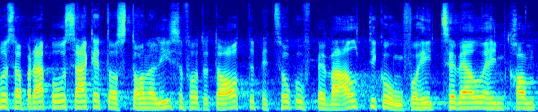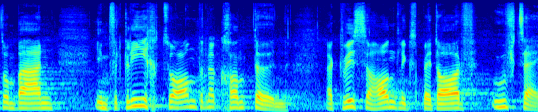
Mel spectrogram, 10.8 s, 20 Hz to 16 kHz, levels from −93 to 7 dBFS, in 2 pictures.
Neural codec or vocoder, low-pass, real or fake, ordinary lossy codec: none; 14.4 kHz; real; none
